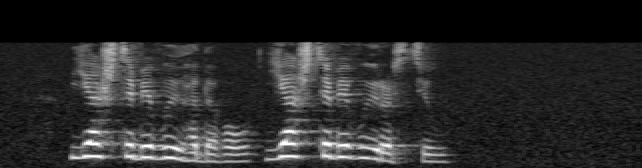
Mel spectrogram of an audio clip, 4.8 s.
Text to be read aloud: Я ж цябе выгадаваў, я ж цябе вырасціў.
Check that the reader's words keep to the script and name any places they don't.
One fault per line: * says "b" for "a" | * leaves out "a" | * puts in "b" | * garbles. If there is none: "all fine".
all fine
